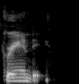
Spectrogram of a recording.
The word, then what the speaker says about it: Grande: We've been saying Ariana Grande incorrectly. It's Grandy.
